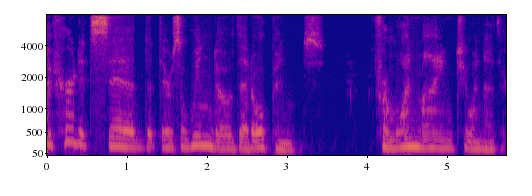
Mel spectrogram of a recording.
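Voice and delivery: slow reading with long pauses. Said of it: "I'm gonna read it slowly".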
